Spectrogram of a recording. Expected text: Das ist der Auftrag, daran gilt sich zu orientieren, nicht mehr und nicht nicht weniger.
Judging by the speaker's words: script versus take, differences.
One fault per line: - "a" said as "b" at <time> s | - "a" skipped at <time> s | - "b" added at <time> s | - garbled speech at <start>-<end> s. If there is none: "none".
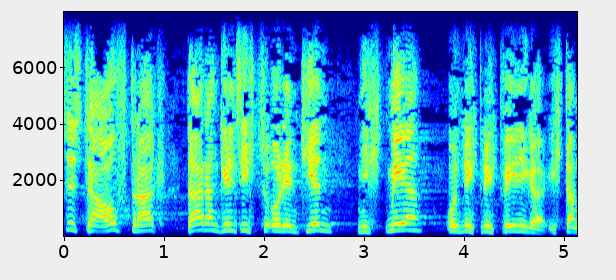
none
